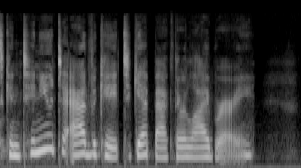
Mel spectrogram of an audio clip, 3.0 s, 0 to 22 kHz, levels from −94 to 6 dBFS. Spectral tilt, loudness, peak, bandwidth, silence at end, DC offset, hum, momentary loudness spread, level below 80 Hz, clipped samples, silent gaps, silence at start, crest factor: -3.5 dB/octave; -27 LUFS; -8 dBFS; 15.5 kHz; 0.5 s; under 0.1%; none; 9 LU; -70 dBFS; under 0.1%; none; 0 s; 20 dB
